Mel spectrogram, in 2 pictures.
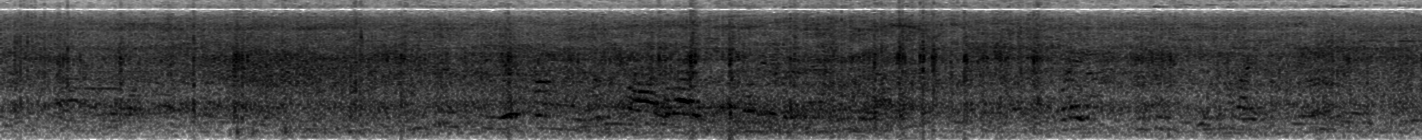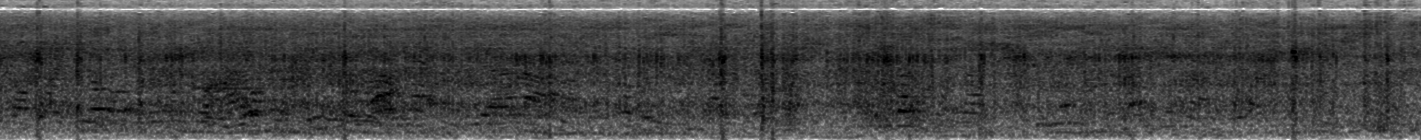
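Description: A toy train's motor whirs steadily as it runs along plastic track.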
